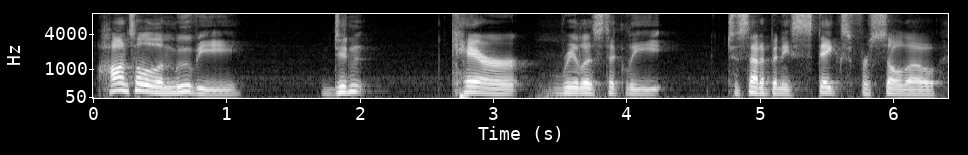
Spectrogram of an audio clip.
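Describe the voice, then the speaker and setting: A man's voice: medium pitch, moderate pace, fairly bright tone, clear, resonant tone. A man in a casual podcast conversation, explaining his points in an emphatic way. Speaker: podcast host. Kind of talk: casual chat about pop culture.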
